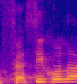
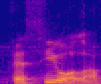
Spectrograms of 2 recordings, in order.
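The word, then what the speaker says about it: Fasciola: ওকে, ফ্যাসিকোলা, ফ্যাসিকোলা, ফ্যাসিকোলা, আচ্ছা, আরে না রে ভাই, ভুল হচ্ছে, ফ্যাসিকোলা, ফ্যাসিওকলা, ফ্যাসিওলা, ফ্যাসিওলা, ফ্যাসিকোলা বলেছি, ফ্যাসিওলা, সরি উচ্চারণটা ভুল হয়ে গেছে, ফ্যাসিওলা, ফ্যাসিওলা টিনিয়া।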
